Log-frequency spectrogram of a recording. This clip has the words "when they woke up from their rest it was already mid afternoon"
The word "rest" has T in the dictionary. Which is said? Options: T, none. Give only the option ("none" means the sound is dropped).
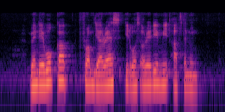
none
